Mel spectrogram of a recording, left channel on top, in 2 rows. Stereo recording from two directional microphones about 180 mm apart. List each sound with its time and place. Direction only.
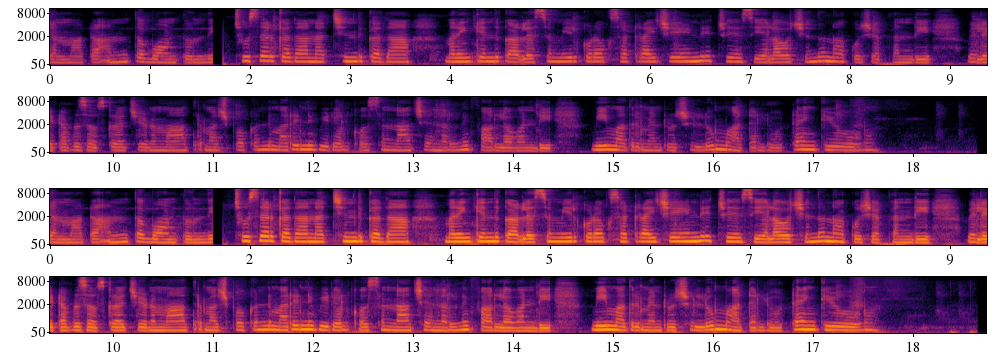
0.0 s a woman's voice: 20° right (ahead or behind)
